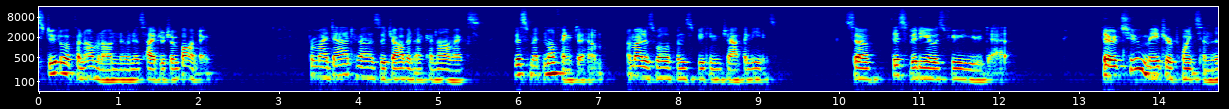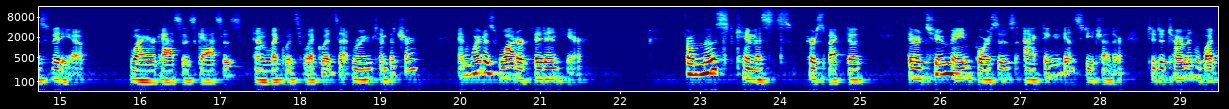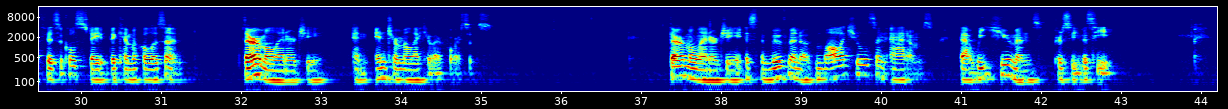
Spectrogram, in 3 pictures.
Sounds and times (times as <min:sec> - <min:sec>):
Speech: 0:00.0 - 0:02.2, 0:03.4 - 0:09.4, 0:10.1 - 0:12.2, 0:13.3 - 0:21.7, 0:22.8 - 0:31.4, 0:32.0 - 0:35.2, 0:37.4 - 0:43.0.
